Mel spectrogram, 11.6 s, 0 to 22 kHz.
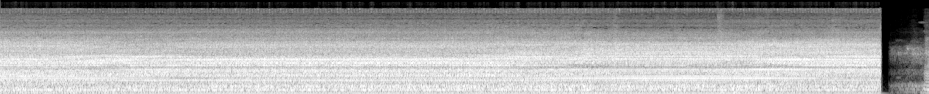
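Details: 2017 Toyota Fortuner idling with a steady, even hum of several fixed tones from the accessory belt area.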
